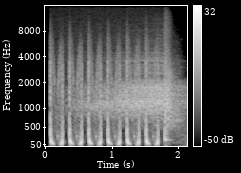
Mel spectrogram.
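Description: Hip-hop turntable scratching: a rapid run of record scratches, about seven a second, each sweeping down in pitch, stopping just before the end.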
